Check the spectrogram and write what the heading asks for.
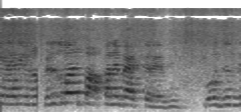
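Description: Plastic bag and gift wrapping crinkling and rustling as a present is pulled out of it, with a short sharp click a little under half a second in.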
